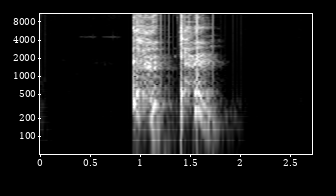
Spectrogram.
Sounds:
Cough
